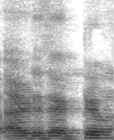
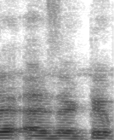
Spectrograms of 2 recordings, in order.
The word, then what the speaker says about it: adjective: ए ए और जे के बीच में अगर डी आता है तो ये साइलेंट हो जाता है। ठीक है? तो इसको एडजेक्टिव नहीं पढ़ते। एडजेक्टिव पढ़ते हैं।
